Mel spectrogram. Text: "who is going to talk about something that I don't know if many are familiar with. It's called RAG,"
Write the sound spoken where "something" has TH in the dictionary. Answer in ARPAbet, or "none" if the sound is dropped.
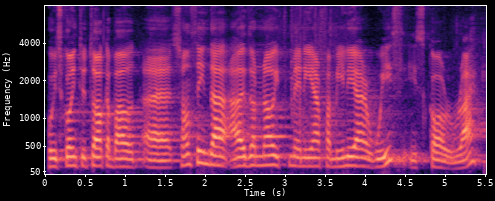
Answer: TH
